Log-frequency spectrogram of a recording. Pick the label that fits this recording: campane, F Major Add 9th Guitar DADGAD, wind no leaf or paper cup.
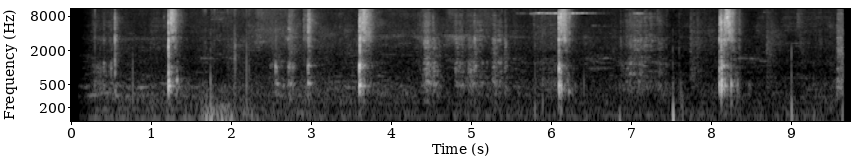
paper cup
